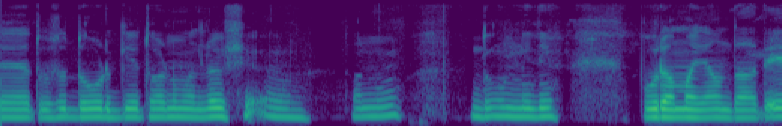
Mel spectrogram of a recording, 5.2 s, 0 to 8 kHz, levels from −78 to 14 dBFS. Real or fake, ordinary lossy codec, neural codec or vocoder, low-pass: real; none; none; 7.2 kHz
